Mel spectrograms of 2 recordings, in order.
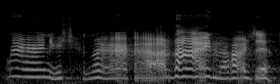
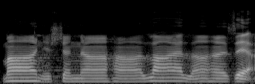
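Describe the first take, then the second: First: Very high, soft squeaky parrot voice. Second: Sung Hebrew line. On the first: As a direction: squawk it back like a parrot. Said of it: "repeated in his parrot squeaky voice". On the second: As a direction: sing it gently like a child at the Seder. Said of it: "I sang". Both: A narrator's reading.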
